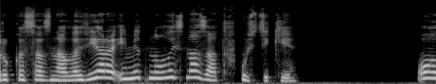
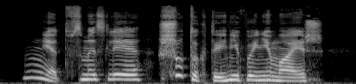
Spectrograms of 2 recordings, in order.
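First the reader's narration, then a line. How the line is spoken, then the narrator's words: Laughing. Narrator (Russian): хохотнул он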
